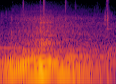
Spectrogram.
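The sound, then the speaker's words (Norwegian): A car being parked at full speed: the engine revs briefly with a low, rising hum, then eases off, a quick burst of driving sound with a few faint clicks above it and no voices. “En mann parkerer i full fart og løper inn døren.”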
